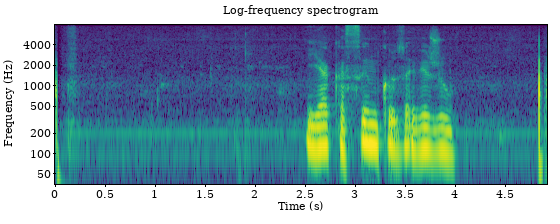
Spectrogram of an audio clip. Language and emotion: Russian, neutral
